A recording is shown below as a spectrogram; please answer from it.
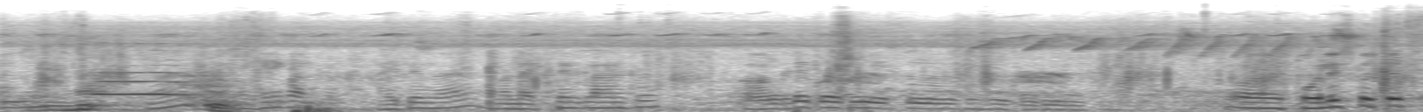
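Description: Cows moo repeatedly in cattle sheds on a village farm, nearby drawn-out lowing calls under a person talking, with insects chirping faintly behind.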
